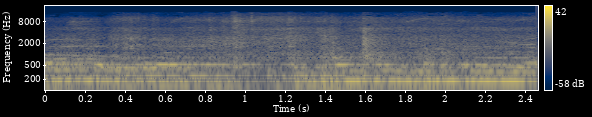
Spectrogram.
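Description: Race announcer's voice over a PA, echoing in a large hall and mostly unclear, with a few sharp knocks from electric 1/10-scale stadium trucks on the track.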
